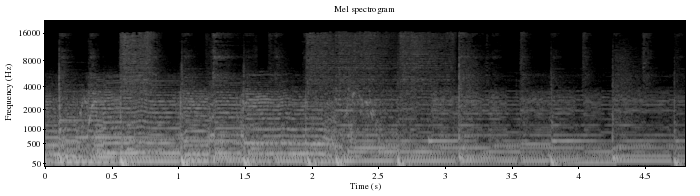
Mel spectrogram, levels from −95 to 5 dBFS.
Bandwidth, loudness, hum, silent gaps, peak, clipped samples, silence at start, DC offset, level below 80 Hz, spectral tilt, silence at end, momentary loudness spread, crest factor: 17 kHz; -36 LUFS; none; none; -22 dBFS; under 0.1%; 0 s; under 0.1%; -42 dBFS; -7 dB/octave; 0 s; 9 LU; 14 dB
